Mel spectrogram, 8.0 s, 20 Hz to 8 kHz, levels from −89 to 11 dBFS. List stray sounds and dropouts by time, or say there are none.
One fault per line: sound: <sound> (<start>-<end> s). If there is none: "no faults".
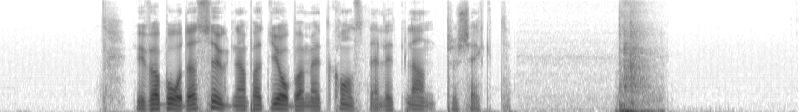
sound: thud (6.2-6.7 s)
